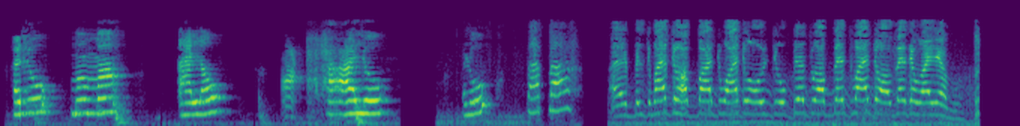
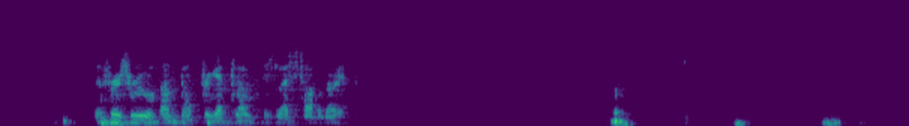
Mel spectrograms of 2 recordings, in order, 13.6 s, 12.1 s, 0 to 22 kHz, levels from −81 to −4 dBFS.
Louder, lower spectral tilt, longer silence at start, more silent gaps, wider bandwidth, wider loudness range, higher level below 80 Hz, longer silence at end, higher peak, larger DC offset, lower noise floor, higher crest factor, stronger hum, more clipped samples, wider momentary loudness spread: first, -19 LUFS vs -41 LUFS; second, -1.5 dB/octave vs -7 dB/octave; second, 0.2 s vs 0.85 s; second, 5.36-5.78 s, 7.80-8.05 s vs 1.09-1.26 s, 4.85-8.14 s, 8.80-9.06 s, 9.38-9.73 s, 10.12-10.23 s, 10.47-10.51 s, 10.66-10.94 s; first, 11.5 kHz vs 5.6 kHz; second, 5 LU vs 17 LU; first, -52 dBFS vs -68 dBFS; second, 0.55 s vs 0.9 s; first, 0 dBFS vs -20 dBFS; neither; second, -56 dBFS vs under -90 dBFS; about the same, 22 dB vs 26 dB; neither; neither; second, 17 LU vs 20 LU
